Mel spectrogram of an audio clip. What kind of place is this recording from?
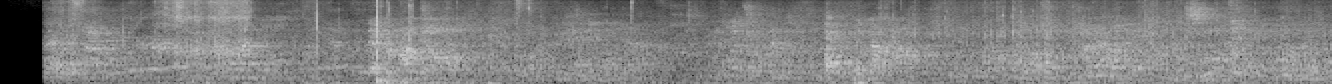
crowded indoor space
